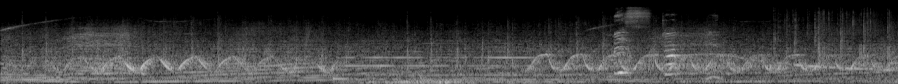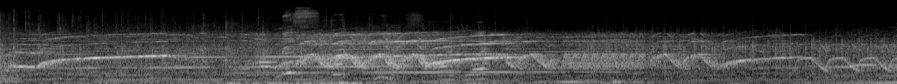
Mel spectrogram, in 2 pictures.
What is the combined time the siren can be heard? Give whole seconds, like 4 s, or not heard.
18 s.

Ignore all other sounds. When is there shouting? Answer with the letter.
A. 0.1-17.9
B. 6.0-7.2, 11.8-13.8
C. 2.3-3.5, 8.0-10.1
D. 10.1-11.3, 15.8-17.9
B.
